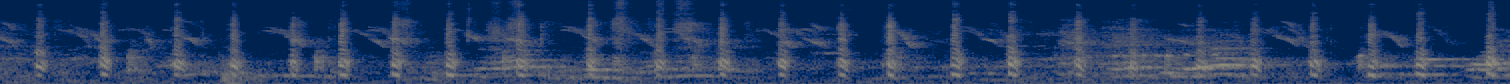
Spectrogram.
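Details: Chinese francolin in an aviary, with a female said to be clucking alongside male crowing. Short, sharp clucking notes repeat steadily about three times per second with faint overtones. The calls are moderately quiet over a steady background hiss.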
